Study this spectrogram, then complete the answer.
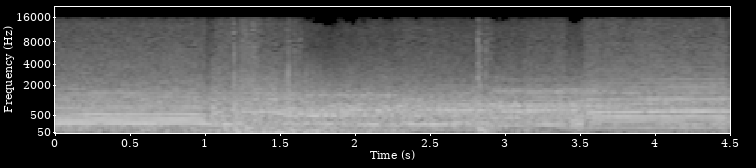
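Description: A racing car engine drops to a rumbling lower pitch while braking into a corner.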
